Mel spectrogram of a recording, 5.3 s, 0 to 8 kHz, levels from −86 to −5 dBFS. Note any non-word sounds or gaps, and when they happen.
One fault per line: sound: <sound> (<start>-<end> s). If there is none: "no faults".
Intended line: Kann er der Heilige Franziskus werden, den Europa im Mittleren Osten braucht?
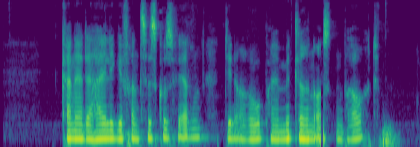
sound: dropout (4.0-4.0 s)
